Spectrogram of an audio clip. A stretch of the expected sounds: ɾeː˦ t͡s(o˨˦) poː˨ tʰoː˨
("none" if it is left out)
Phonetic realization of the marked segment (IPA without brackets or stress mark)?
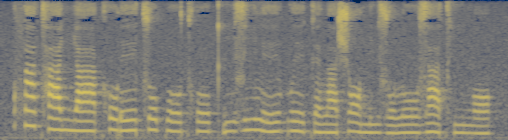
o˦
